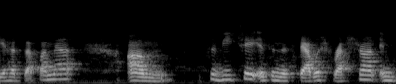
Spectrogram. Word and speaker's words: ceviche: 9A, consider liquor license for Ceviche. Is that how you pronounce it?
